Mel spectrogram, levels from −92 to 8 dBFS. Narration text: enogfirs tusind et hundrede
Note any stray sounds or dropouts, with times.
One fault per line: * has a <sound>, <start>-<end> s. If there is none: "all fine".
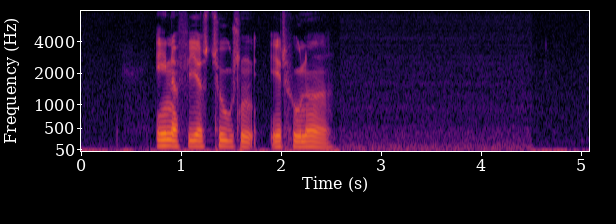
all fine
